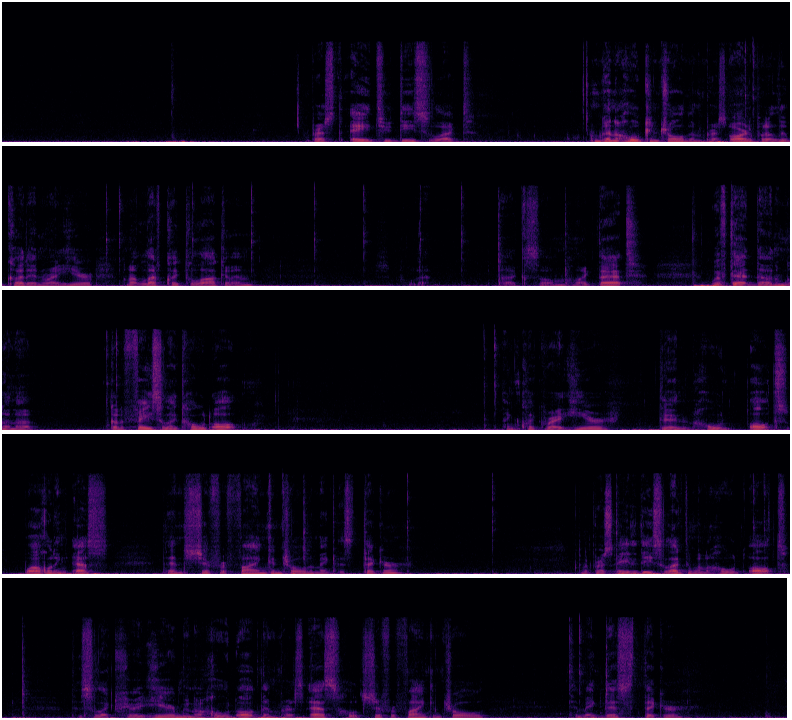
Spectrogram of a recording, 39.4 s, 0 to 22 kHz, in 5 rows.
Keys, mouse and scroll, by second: 1.7 a, 7.0 ctrl+r, 7.4 click, 7.5 click, 8.9 click, 9.0 click, 9.7 click, 10.4 click, 11.0 click, 11.6 click, 12.0 click, 12.4 click, 12.9 middle click, 13.5 middle click, 14.8 a, 16.8 click, 20.6 alt+click, 24.2 alt+s, 26.4 shift+click, 26.7 middle click, 27.0 middle click, 27.7 click, 28.5 click, 29.8 a, 31.2 alt+click, 31.3 alt+click, 31.8 middle click, 32.4 middle click, 34.1 alt+s, 37.2 shift+click, 37.6 middle click.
